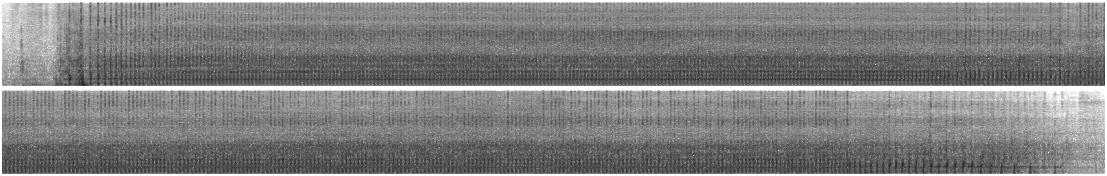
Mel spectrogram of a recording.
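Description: An old John Deere tractor engine starting up and running continuously at close range, loud and steady with a rough mower-like drone that shifts pitch partway through before cutting off at the end.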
